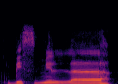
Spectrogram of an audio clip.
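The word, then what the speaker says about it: بسم الله: So, we have to say bismilla bismilla with a ha.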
